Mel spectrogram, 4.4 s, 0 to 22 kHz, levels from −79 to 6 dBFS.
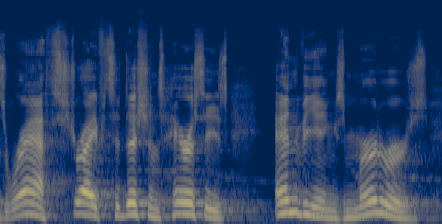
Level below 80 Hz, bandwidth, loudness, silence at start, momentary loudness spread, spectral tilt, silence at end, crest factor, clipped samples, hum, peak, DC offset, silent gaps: -70 dBFS; 15 kHz; -25 LUFS; 0 s; 7 LU; -5.5 dB/octave; 0.15 s; 16 dB; under 0.1%; none; -10 dBFS; under 0.1%; none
